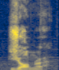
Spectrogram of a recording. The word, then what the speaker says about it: genre: Genre, Felix, it's pronounced genre.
